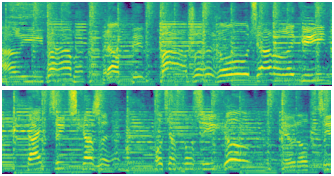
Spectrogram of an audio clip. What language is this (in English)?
Polish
